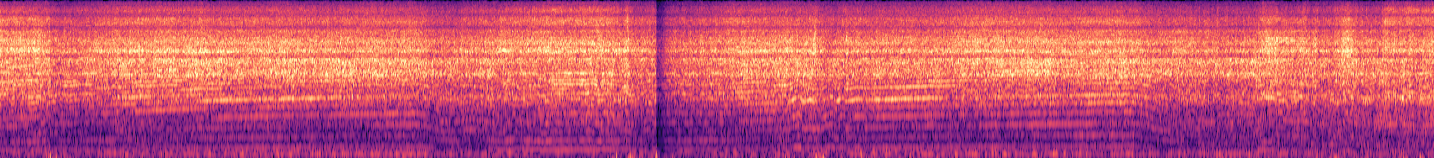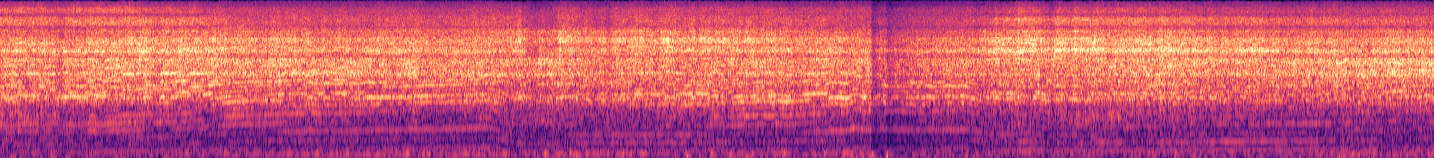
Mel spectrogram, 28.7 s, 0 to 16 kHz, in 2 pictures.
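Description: IAME Leopard 125cc two-stroke kart engine at race speed. Its pitch climbs steadily as the kart accelerates and drops back sharply four times as it slows for corners, most deeply about halfway through. Heard from the driver's helmet-mounted camera, with wind rush underneath.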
